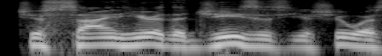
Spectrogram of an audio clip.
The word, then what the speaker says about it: Yeshua: What happened to you when you found, if I can say this right, Yeshua? – Yeshua, Jesus.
